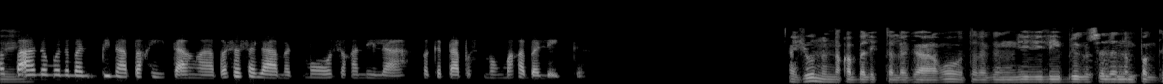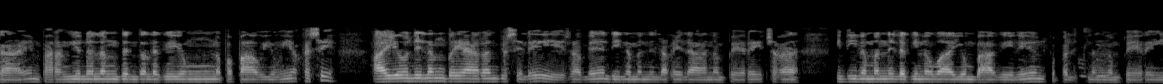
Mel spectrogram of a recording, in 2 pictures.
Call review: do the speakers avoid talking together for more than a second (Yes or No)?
Yes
